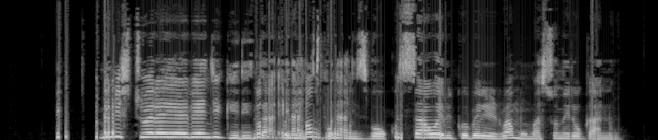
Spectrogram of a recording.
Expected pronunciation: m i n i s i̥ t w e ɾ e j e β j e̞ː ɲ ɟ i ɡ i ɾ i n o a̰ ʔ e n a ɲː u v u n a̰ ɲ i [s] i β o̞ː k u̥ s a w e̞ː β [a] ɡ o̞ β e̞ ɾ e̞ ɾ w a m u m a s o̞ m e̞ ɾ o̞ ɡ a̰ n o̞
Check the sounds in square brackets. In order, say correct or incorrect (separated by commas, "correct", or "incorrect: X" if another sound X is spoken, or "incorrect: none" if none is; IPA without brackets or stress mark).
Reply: incorrect: z, incorrect: i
